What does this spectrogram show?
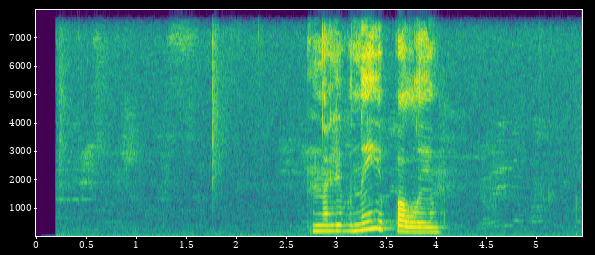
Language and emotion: Russian, neutral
